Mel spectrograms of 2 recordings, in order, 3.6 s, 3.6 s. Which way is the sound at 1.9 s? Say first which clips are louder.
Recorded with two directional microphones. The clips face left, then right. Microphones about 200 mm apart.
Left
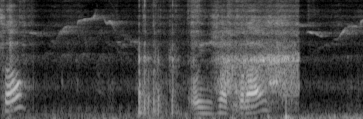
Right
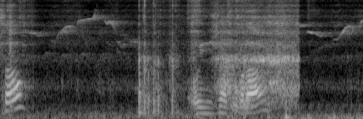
Even; 5° right (ahead or behind).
